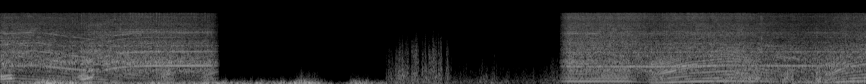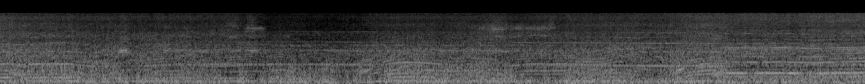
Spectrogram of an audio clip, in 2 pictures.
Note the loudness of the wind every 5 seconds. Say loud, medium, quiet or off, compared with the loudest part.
medium, loud, loud, loud.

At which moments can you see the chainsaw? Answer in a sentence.
You can hear the chainsaw from 0.0 to 2.2 s and from 5.6 to 17.2 s.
